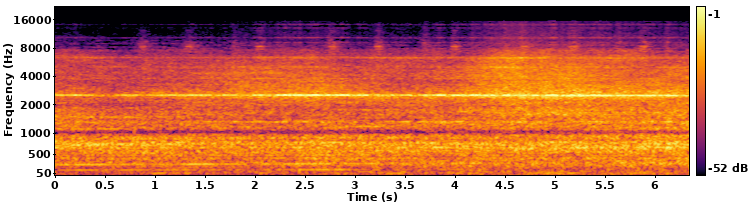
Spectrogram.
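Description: Fighter jets perform at the Bengaluru air show, giving a steady jet-engine roar with a high whine that swells slightly louder partway through, heard alone with no talk.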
